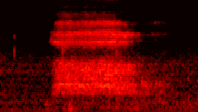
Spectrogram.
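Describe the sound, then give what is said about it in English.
A single loud, breathy exhale blows into the microphone for under a second, noisy and airy, then trails off into quiet room tone. “Oh, I love it when they start breathing.”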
